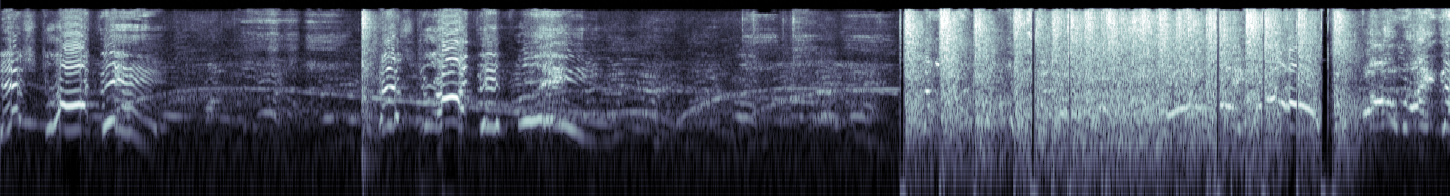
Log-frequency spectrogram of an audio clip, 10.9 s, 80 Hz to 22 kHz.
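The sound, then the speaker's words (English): Voices shout over background chatter, including a woman yelling at Mario Woods to drop the knife, then a loud, rapid volley of about 15 to 20 gunshots erupts, many sharp cracks in quick succession that continue to the end amid crowd noise. Recorded from a stopped Muni bus nearby. “So now we think that there are how many gunshots?”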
